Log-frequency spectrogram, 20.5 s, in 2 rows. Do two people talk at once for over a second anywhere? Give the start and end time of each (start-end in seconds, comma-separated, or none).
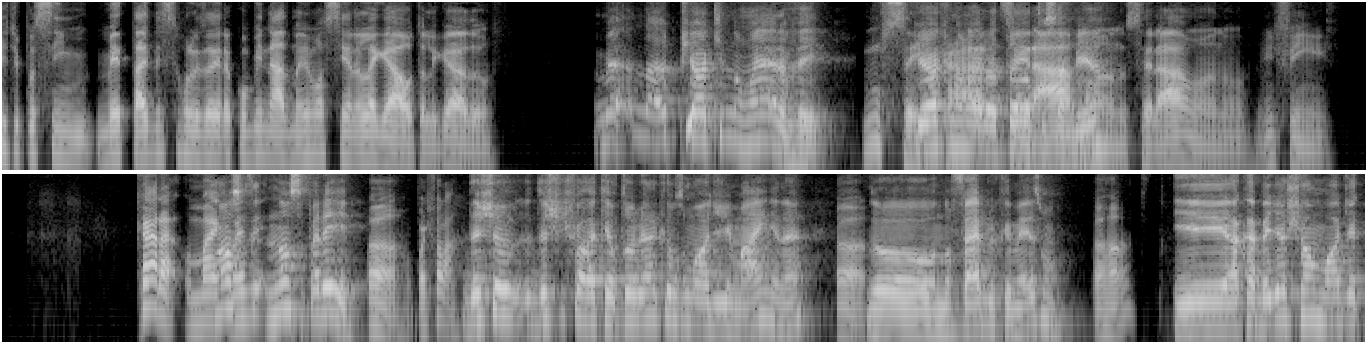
6.8-8.4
